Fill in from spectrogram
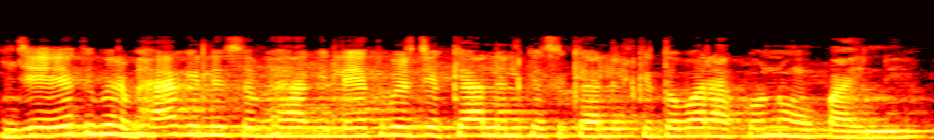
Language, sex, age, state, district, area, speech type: Maithili, female, 30-45, Bihar, Darbhanga, urban, spontaneous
